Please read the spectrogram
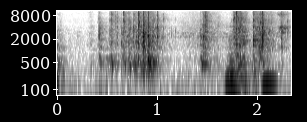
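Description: A quick run of light clicks and clatters, about a second long, from a plastic M&M's candy dispenser being handled.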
